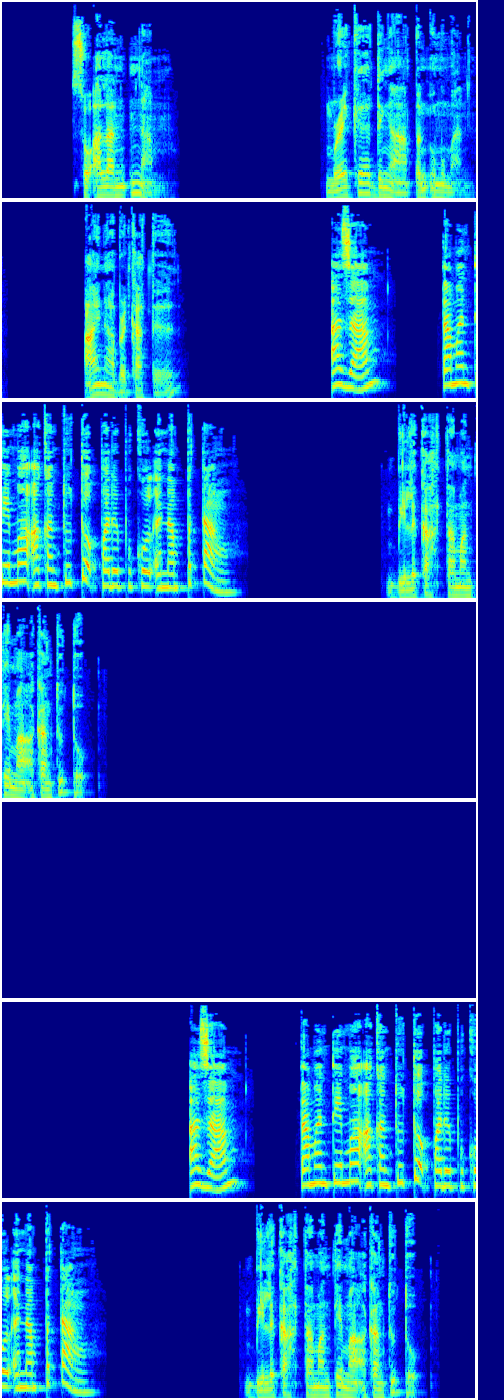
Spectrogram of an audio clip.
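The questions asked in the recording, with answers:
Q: Bilakah taman tema akan tutup?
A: Pukul 6 petang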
